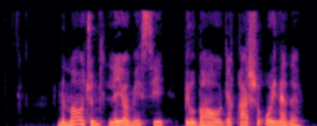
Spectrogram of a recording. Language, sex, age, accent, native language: Uzbek, male, 12-17, Farg'ona, Uzbek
